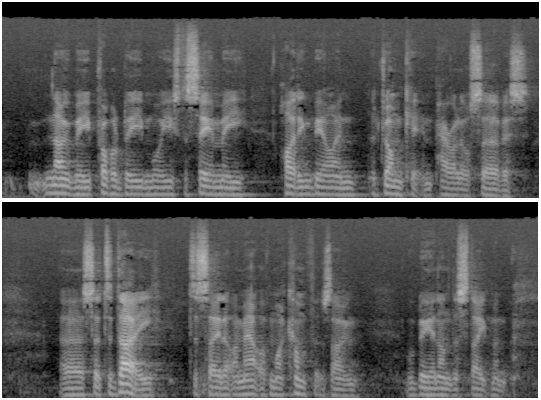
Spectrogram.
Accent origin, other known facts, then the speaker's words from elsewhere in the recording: London, United Kingdom; I was born in Hillingdon Hospital in 1962, the youngest of six kids. I was brought up on a council estate in Ryslett Gardens.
